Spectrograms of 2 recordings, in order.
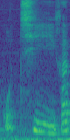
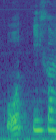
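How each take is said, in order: First: The final consonant moves into the second syllable. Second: The final consonant stays in the first syllable. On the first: The speaker calls it right. "형식 형태소가 모음에 그대로 연음이 돼서" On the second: The speaker calls it wrong. "꽃이가 아니라"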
